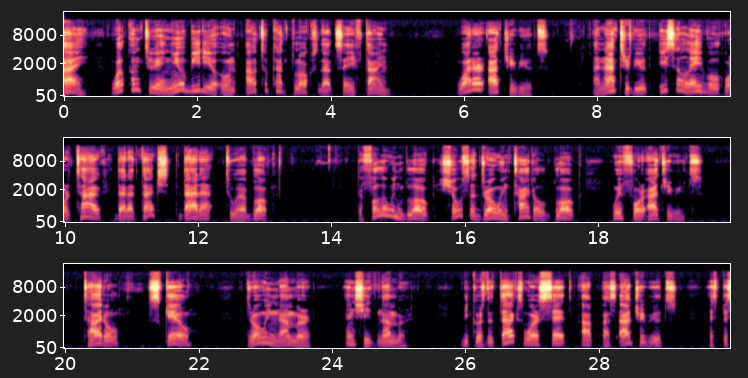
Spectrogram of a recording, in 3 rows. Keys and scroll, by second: 1.1 Escape, 1.6 typing, 2.7 Return, 6.4 Escape, 20.2-22.1 typing, 23.1 Return, 24.6 Escape.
